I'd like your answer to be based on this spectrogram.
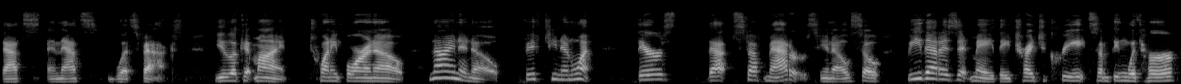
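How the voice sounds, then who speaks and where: A woman's voice: lowish voice, lively intonation, unhurried, pushed and bright. A woman fighter talking casually in an interview, feisty, combative and blunt, swearing freely as she talks trash.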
